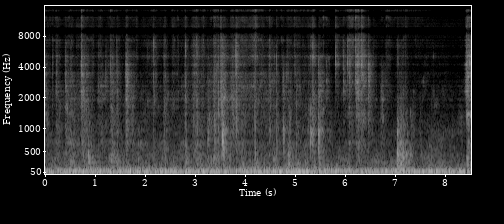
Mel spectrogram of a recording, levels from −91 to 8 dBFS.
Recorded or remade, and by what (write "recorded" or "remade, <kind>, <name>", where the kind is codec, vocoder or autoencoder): remade, codec, SNAC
